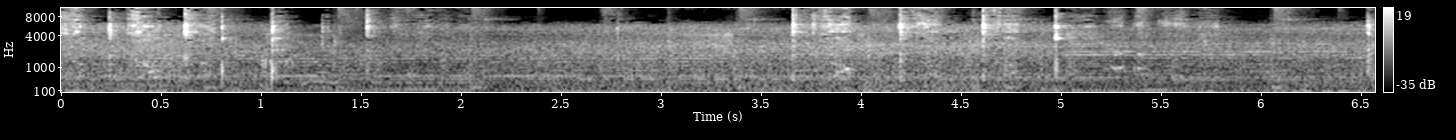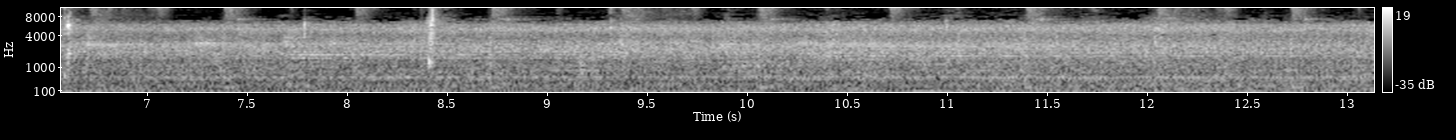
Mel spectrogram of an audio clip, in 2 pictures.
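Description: Spoon scraping and clinking against a ceramic bowl while the last of the noodles are scooped out, with scattered sharp clicks mostly in the first five seconds.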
